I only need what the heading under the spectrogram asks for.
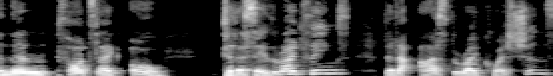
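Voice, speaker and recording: In a German accent, a woman speaks at a fairly slow pace and a fairly high pitch. Her intonation is lively, and the recording is very clean with a silent background. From Germany. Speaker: public speaking coach. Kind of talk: podcast interview.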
